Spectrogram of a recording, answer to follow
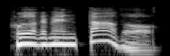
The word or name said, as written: juramentado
